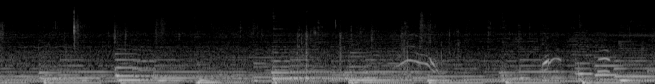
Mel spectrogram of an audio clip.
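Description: Calm instrumental background music, with steady held chords over low notes that change about once a second.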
